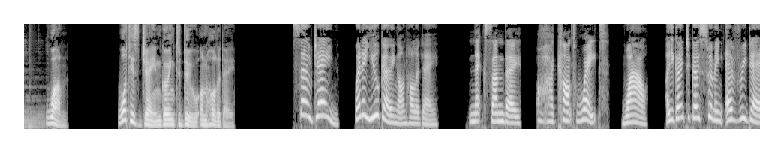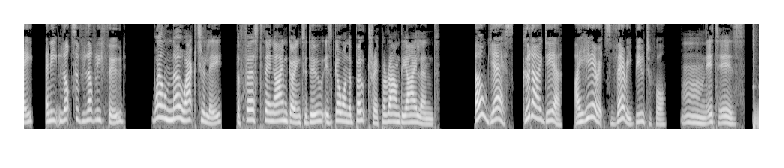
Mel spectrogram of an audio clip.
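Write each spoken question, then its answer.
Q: What is Jane going to do on holiday?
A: Go on a boat trip around the island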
